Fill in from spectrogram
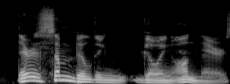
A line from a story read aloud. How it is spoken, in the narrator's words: said Holmes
